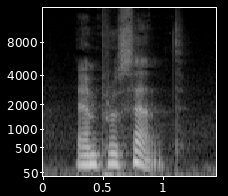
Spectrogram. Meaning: percent
- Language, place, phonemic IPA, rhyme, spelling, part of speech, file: Swedish, Gotland, /prʊˈsɛnt/, -ɛnt, procent, noun, Sv-procent.ogg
